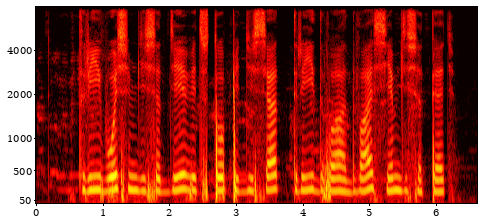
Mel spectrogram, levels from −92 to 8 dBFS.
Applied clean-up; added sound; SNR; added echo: none; none; none; none.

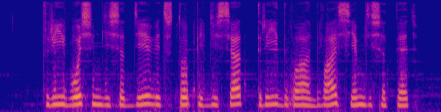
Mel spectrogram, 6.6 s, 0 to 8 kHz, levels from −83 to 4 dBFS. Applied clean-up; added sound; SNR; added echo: neural separator model SepFormer DNS4.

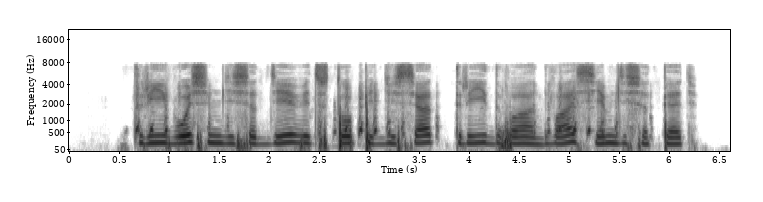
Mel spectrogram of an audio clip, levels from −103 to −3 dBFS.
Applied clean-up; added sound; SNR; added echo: neural mask model Resemble Enhance denoiser.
